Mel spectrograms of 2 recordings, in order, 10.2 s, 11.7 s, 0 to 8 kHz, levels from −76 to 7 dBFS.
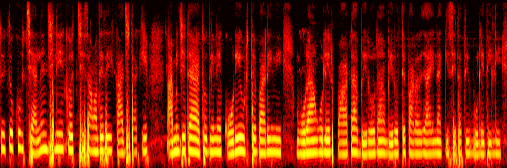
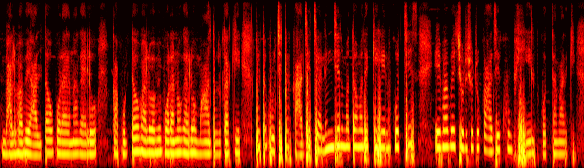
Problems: none marked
